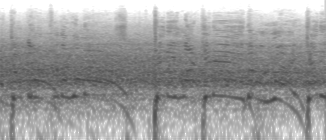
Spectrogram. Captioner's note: audience cheers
